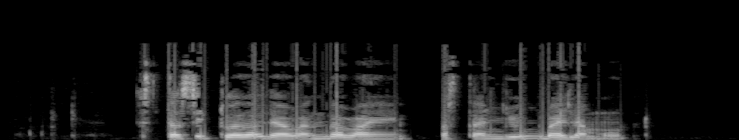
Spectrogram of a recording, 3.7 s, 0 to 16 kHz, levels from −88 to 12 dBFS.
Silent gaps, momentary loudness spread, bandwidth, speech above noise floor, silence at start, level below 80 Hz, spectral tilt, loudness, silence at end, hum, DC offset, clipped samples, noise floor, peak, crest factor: none; 12 LU; 11.5 kHz; 41 dB; 0.7 s; -50 dBFS; -3.5 dB/octave; -17 LUFS; 0.6 s; none; under 0.1%; under 0.1%; -58 dBFS; -2 dBFS; 16 dB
